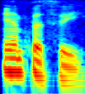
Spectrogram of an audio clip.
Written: empathy

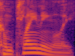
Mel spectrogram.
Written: complainingly

